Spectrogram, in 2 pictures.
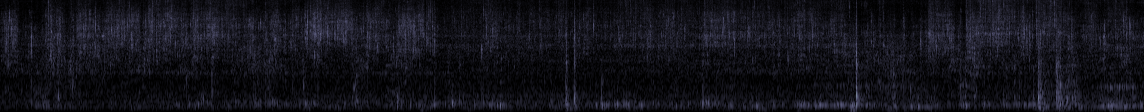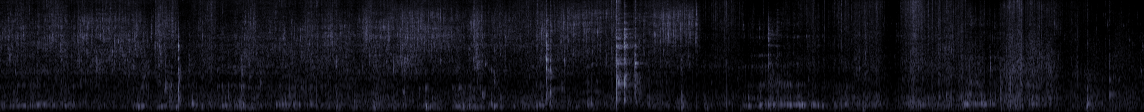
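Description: Water running from a kitchen tap into a sink while a pan is washed, with a few sharp clinks of dishes; the flow runs steadily for most of the time and turns patchier near the end.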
